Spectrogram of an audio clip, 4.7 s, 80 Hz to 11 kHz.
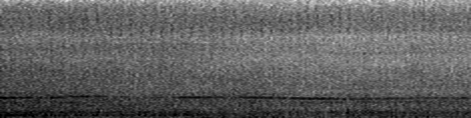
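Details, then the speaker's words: Car at idle after replacing a bad pulley, having already replaced the water pump and alternator needlessly: quiet, steady idle with no belt squeal or chirp. The squeak is gone. "The squeaking is gone. I cannot believe what an idiot I am that I've changed the whole new alternator and water pump when I should have started with a 15 quid pulley or even 14."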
